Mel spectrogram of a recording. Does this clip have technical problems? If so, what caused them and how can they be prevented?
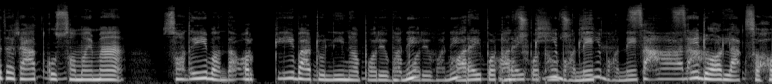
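Yes. A doubled audio track runs from 3.93 to 7.09 s: a second full-band copy of the speech appears abruptly, trailing the original by roughly 400 ms at a somewhat lower level, with no decay or room colour, then cuts off just as suddenly. The likely cause is the same signal reaching the mix twice, once through a slower capture or monitoring path. To prevent it, route each source through a single path and mute any duplicate return.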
